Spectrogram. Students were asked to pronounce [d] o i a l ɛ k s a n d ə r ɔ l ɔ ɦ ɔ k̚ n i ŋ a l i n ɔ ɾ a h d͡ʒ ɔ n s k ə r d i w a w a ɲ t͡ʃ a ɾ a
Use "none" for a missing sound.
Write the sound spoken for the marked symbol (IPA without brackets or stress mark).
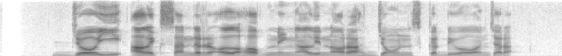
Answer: d͡ʒ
